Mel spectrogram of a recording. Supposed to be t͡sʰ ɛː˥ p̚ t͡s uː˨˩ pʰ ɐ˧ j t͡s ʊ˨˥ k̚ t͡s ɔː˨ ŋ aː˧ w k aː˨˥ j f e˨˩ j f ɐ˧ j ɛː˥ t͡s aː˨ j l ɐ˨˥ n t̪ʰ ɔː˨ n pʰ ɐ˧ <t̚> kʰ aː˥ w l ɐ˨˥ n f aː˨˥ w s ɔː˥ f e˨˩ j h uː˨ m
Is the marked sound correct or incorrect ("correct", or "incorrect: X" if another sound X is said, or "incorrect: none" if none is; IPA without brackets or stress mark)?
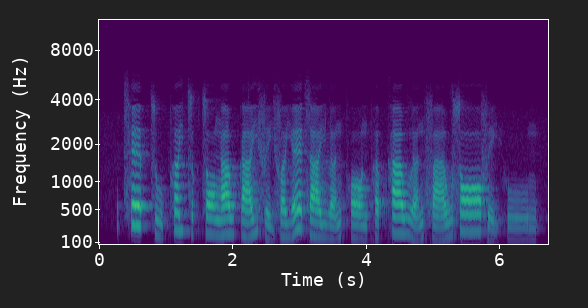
incorrect: p̚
